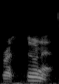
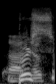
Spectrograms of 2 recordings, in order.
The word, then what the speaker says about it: Bresunas: Bresunas. Bresunas. No silent letters. Just Bresunas.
